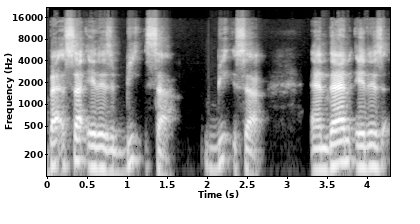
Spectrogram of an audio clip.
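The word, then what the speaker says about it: بئس: So it's not be'sa, it is bi'sa. So it is a ba with a kasra, and the hamza comes after that, which has a sukoon.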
